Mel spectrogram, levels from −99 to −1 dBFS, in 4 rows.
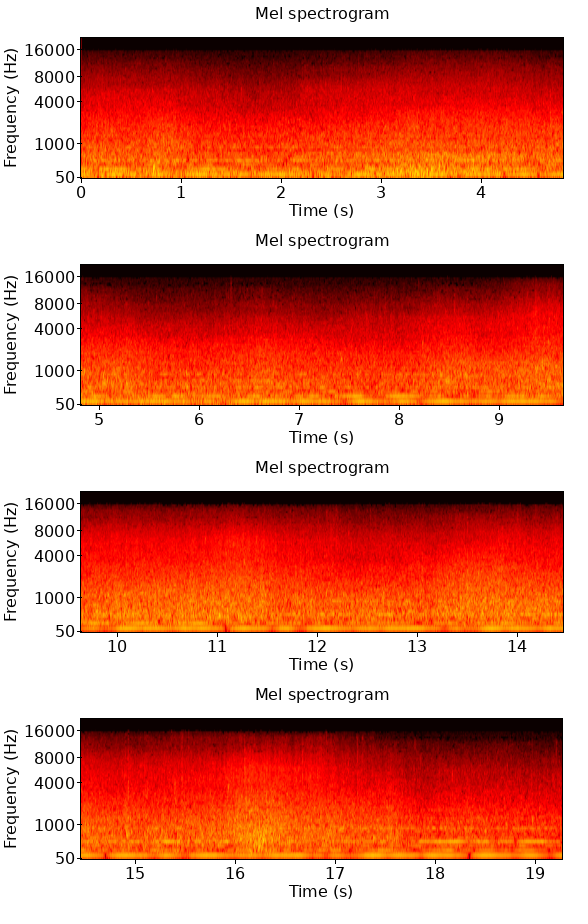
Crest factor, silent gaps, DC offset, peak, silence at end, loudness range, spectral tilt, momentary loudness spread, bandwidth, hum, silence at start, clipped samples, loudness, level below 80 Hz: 16 dB; none; under 0.1%; -22 dBFS; 0 s; 3 LU; -5 dB/octave; 5 LU; 16 kHz; none; 0 s; under 0.1%; -38 LUFS; -56 dBFS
